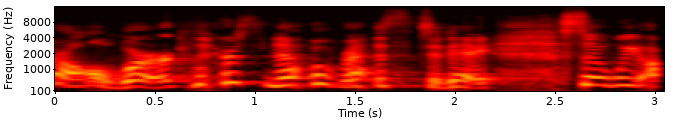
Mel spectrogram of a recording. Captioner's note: laughs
